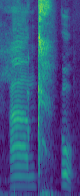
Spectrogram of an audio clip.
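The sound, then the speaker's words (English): A single loud sneeze: a drawn-out voiced build-up, a sharp hissing burst, then a short voiced trailing sound. “Bless you, I guess.”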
